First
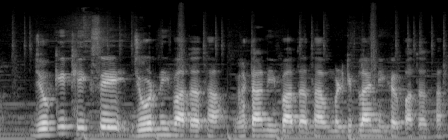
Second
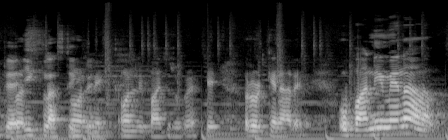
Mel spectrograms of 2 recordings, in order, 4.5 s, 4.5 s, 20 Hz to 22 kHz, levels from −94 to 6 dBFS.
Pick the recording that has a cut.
second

